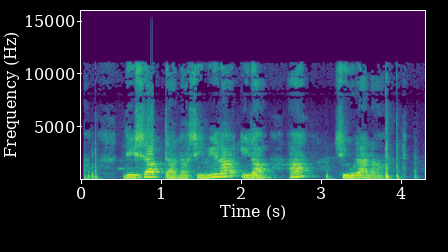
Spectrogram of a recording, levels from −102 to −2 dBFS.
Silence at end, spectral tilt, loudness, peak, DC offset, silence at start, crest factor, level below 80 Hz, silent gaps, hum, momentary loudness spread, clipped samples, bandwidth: 0.3 s; -6 dB/octave; -15 LUFS; 0 dBFS; under 0.1%; 0.05 s; 16 dB; -54 dBFS; none; none; 13 LU; under 0.1%; 11.5 kHz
